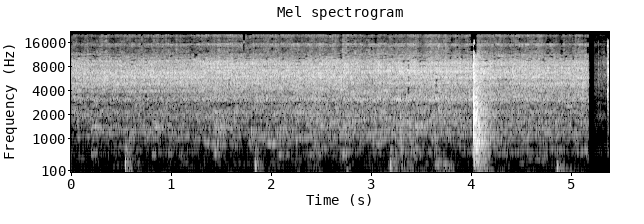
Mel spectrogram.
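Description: Maggi noodles boiling in a pot, a soft continuous bubbling hiss with scattered low pops and one brief louder clatter near the end, fairly quiet and close.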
